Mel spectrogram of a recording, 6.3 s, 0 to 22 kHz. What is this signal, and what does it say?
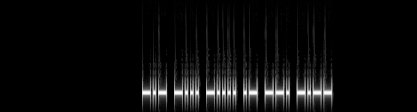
Morse code, heard as a keyed tone, about 30 wpm, 700 Hz. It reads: KB6AGY
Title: USA Call Signs - 6 Characters - Repeated 3x - 30wpm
